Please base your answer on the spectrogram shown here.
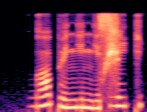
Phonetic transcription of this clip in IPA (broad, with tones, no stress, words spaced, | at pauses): ɡɔ˧˥ pø˧nʲø˧nʲɛ˩˧sʐi˥k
